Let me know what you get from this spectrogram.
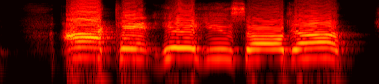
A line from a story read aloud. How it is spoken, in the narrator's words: she yells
